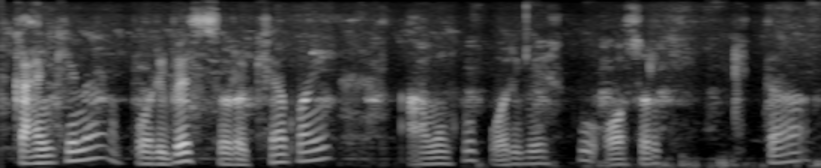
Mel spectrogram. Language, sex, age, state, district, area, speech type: Odia, male, 30-45, Odisha, Subarnapur, urban, spontaneous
